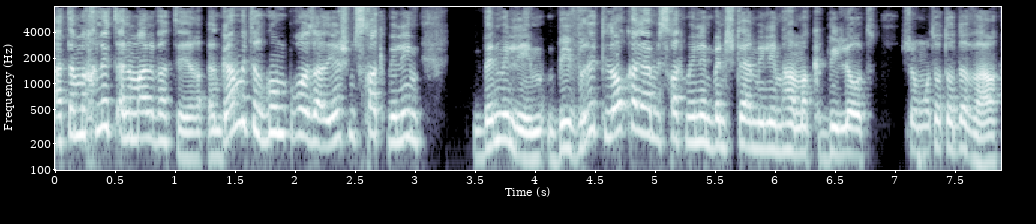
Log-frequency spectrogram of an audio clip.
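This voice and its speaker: A man with an Israeli accent explaining things conversationally as an interview guest, halting and often restarting mid-word. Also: sits high, a bit bright. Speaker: guest translator and poet.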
